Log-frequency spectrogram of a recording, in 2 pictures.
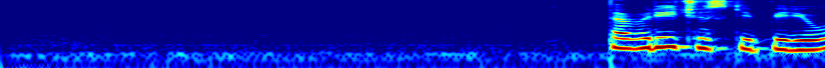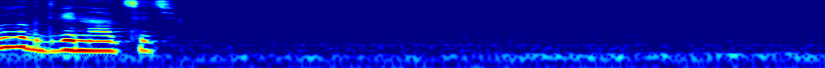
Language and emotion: Russian, neutral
